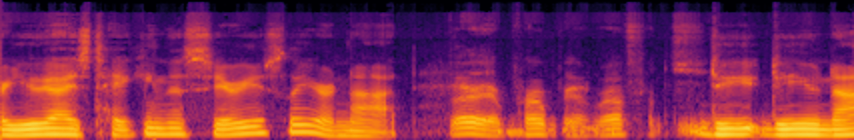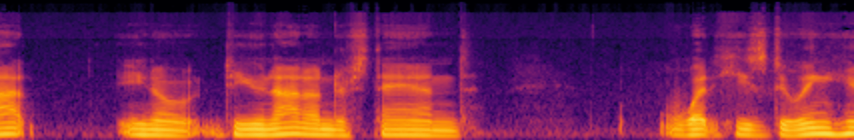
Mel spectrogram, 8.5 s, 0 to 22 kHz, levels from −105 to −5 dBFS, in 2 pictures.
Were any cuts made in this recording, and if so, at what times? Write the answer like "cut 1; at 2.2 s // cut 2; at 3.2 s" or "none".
none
